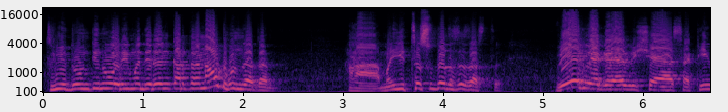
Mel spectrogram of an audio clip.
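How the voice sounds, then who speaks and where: A man's voice: sits high, a bit bright, a little hiss or hum. A male teacher giving an exam-prep lecture, explaining step by step and answering his own questions.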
